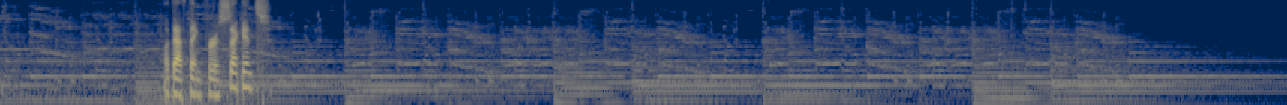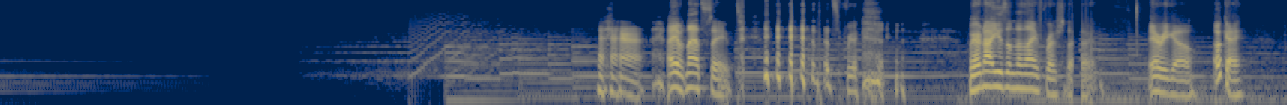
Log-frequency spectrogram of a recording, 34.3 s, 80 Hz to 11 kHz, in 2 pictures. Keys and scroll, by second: 4.0 i, 5.9-9.8 typing, 12.4-14.9 typing, 24.2 ctrl+v, 25.4 Return.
